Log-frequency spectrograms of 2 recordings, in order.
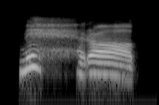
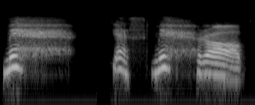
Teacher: Hams means you can hear the sound of press when you pronounce letter ha. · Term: همس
